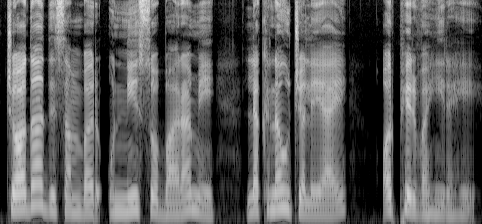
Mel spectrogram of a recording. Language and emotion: Urdu, neutral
